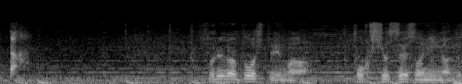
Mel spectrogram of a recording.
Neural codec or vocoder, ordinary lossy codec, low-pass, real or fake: codec, 44.1 kHz, 7.8 kbps, Pupu-Codec; none; 7.2 kHz; fake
